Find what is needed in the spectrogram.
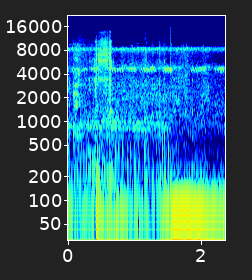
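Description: Handling noise from a plastic hand-held remote being moved in the hand: soft clicks and rubbing, with a small click about half a second in and a low microphone rumble near the end. Faint insects chirp steadily in the background.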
